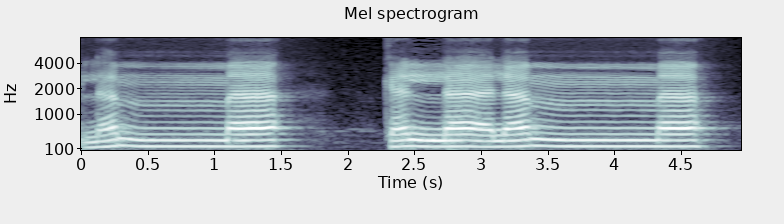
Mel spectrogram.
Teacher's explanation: الميم مشددة في قوله لما تقف فيها بمقدار حركتين وتغن مقدار لما كلا لما.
